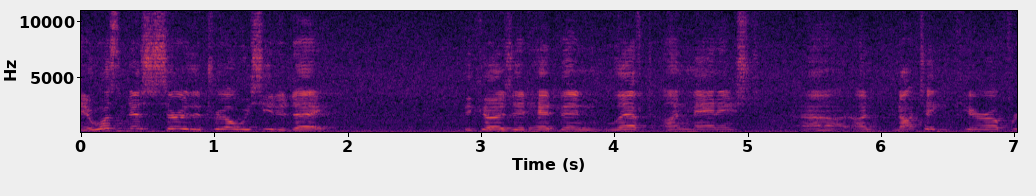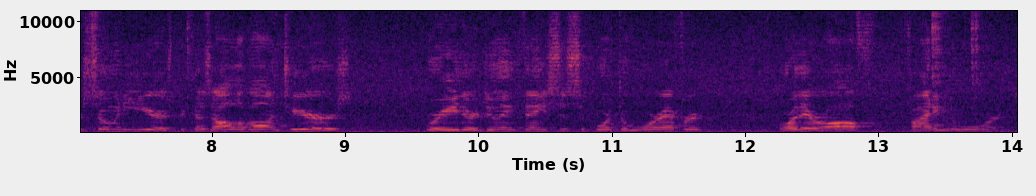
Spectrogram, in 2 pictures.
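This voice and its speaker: Over noticeable background noise and audible room echo, a man talks at a fairly quick pace in a fairly high pitch with fairly even intonation. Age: 60s. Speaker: retired military officer and hiking vlogger. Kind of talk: public talk. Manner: halting.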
